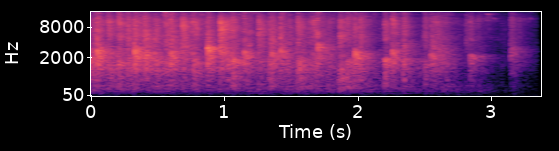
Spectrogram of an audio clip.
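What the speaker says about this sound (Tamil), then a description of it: "கைத்தட்டலாமா?" A church congregation claps during a Tamil Bible sermon, a dense, steady patter of many hands, fairly faint and distant, thinning out toward the end.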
